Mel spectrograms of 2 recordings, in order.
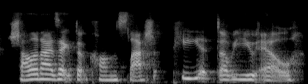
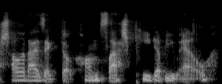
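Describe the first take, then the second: First: It is said slowly and deliberately. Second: It is said at a normal, quicker pace.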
